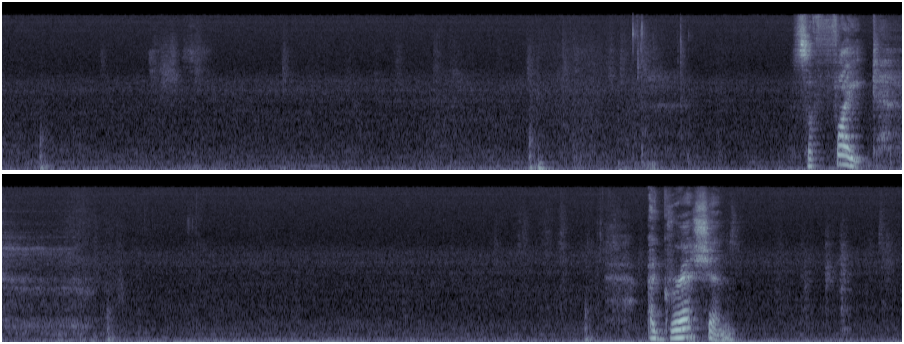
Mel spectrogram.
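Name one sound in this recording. Cards shuffle softly in a woman's hands.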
